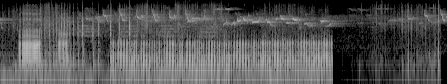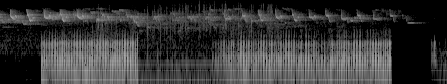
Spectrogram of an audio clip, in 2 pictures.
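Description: Songbirds singing, with many short chirps that fall in pitch in quick series. Under them runs a low rushing noise that starts and stops abruptly several times and drops out just before the end.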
